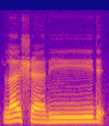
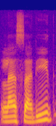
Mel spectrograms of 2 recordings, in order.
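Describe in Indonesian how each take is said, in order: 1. Huruf tengah adalah bunyi sh. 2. Huruf tengah adalah bunyi s biasa. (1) "Tapi dengan shin besar, lasyadid" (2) "baca menjadi sin, huruf sin, lasadid. Salah ya, keliru"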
